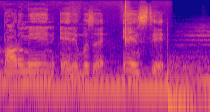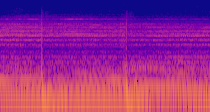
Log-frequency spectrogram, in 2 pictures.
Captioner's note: snapping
